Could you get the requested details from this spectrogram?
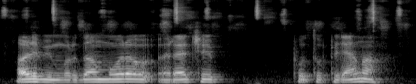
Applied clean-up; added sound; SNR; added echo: neural mask model Resemble Enhance denoiser.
